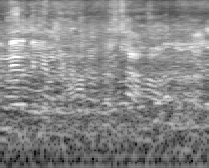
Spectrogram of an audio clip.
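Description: A crowd of men and women chatters close by.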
